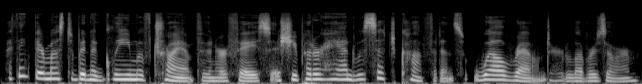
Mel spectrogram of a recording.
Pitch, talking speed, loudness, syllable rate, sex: 200 Hz, 245 wpm, -19 LUFS, 5.0 syllables/s, female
